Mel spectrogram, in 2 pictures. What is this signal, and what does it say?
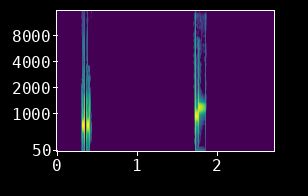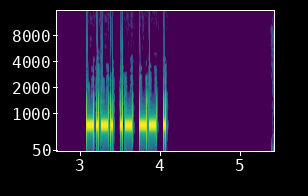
Morse code, heard as a keyed tone, about 40 wpm, 700 Hz. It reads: I CAME
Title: Top 300 Words 40wpm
